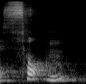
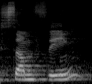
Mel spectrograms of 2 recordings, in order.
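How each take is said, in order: First: "something" said as sopm, no th; "something" squeezed to sumn; patois something. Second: Said in the usual way. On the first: Shown as a demonstration. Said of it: "you just say something". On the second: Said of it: "instead of saying something".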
